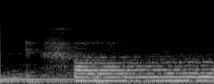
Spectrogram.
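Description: A man's voice holding long wordless notes in a slow folk ballad with acoustic guitar, stepping up to a new, louder note about three-quarters of a second in. The soundtrack is heard through a television's speakers.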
